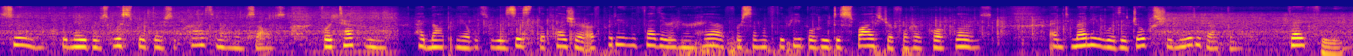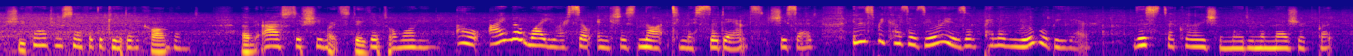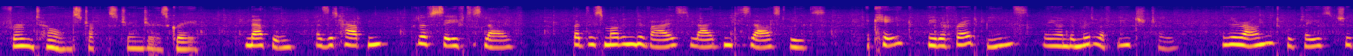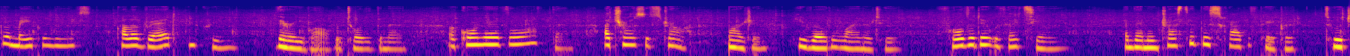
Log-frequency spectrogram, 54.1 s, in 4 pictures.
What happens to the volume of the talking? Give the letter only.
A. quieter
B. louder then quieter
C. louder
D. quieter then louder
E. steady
E.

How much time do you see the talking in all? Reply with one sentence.
You can hear the talking for 54 seconds altogether.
